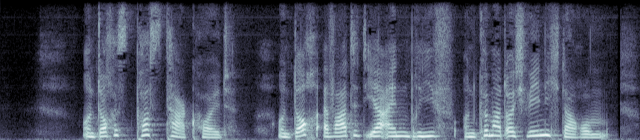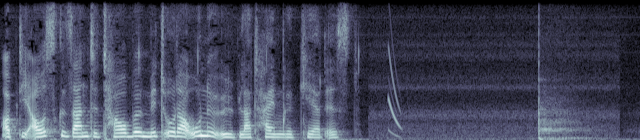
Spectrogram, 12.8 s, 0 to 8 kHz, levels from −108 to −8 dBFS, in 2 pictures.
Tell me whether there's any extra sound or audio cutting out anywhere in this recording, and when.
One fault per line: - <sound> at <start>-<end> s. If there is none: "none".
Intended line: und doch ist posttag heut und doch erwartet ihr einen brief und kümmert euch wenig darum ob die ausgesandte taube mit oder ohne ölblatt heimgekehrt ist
- chirp at 10.3-10.4 s
- thud at 11.8-12.5 s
